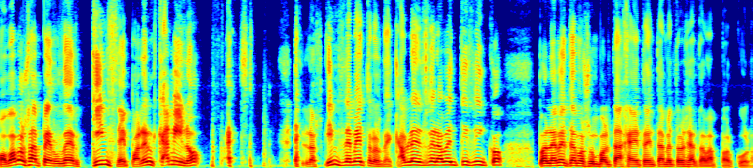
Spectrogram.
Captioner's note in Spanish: risas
